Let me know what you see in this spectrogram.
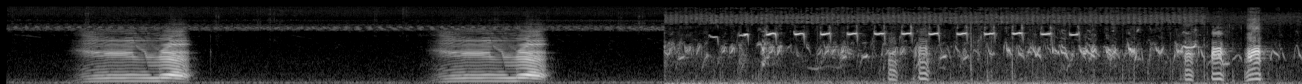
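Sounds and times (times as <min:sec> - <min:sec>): calf mooing: 0:00.8 - 0:02.0, 0:04.3 - 0:05.5.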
